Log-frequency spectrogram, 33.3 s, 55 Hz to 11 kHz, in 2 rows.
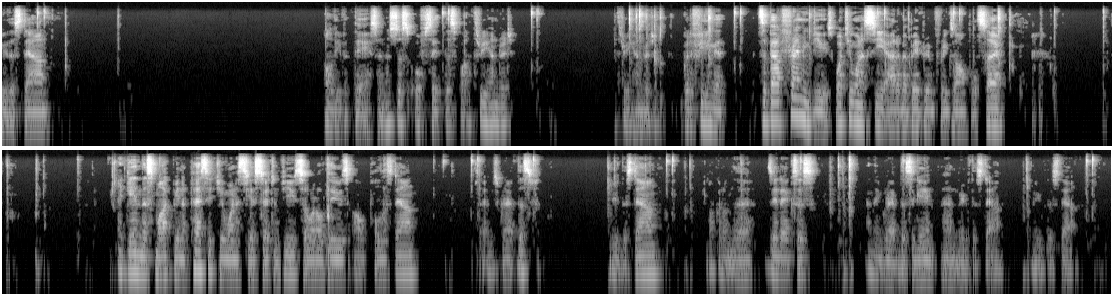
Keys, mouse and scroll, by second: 0.5 click, 4.7 Escape, 6.6 click, 9.2 KP_3, 9.5 KP_0, 11.0 click, 12.1 m, 13.1 click, 14.3 click, 15.0 scroll down 1, 15.5 Escape, 15.8 middle click, 16.7 scroll up 1, 17.2 Escape, 17.8-19.3 middle drag, 19.3 scroll up 1, 19.7 middle click, 20.6 scroll down 1, 21.2-21.5 scroll up 1, 23.7 click, 25.7 m, 26.7 click, 28.6 click, 31.9 m, 32.9-33.2 drag.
